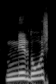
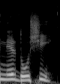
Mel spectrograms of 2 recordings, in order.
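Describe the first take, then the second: First: निर्दोष ending on sh; निर्दोष with no vowel after the final sh; correct form without i. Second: निर्दोषी ending in "shee"; निर्दोषी with an added final ee; wrong ee ending. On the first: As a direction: say निर्दोष as "nirdosh". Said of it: "निर्दोष कहते हैं". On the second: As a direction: say निर्दोषी as "nirdoshee". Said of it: "ना कि निर्दोषी". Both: Shown as a demonstration.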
